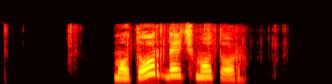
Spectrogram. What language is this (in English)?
Mari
